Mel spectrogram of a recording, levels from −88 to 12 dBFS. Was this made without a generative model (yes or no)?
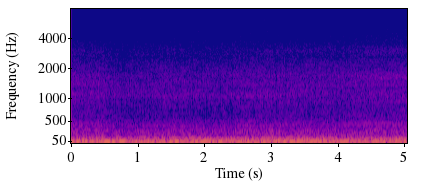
yes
